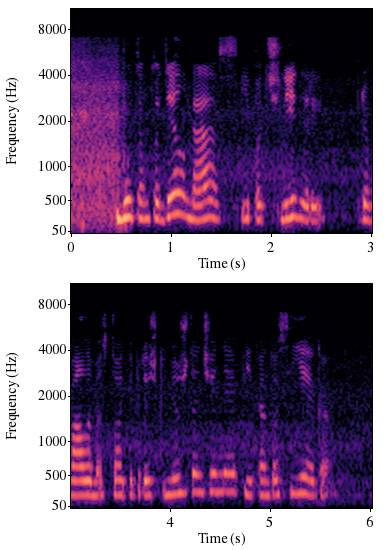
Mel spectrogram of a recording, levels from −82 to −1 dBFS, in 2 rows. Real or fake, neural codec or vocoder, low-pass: real; none; 7.2 kHz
